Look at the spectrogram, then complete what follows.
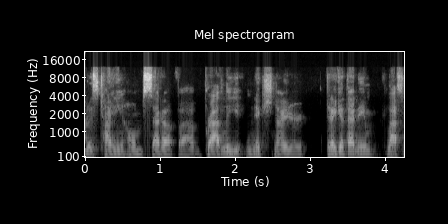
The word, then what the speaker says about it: Nitschneider: Bradley Nitschneider.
